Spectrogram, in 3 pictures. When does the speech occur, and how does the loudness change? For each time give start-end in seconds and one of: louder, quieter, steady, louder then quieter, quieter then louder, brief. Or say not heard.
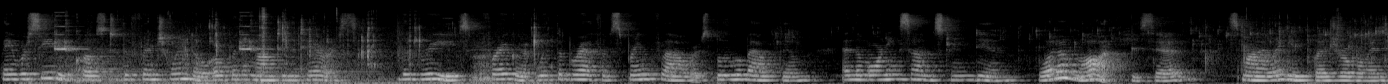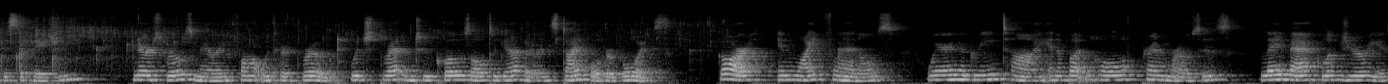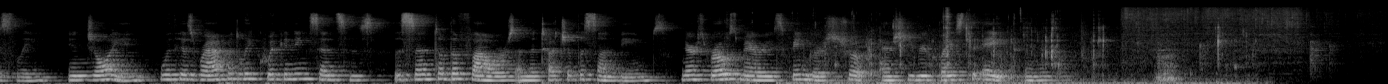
0.0-38.5 steady.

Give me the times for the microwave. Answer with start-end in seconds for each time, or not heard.
0.0-4.0.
